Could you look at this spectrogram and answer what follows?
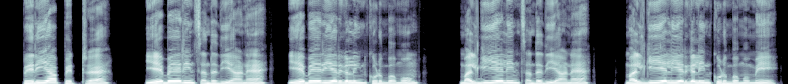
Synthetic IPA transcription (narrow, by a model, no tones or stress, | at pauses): pɛɾɪjaːpɛʈrɐ | eːbeːɾɪnsɐnd̪ɐðɪjaːnɐ | eːbeːɾɪjɐɾɣɐɭɪnkʊɽʊmbɐmɯmː | ɐlɣɪjeːlɪnsɐnd̪ɐðɪjaːnɐ | mɐlɣɪjeːlɪjɐɾɣɐɭɪnkʊɽʊmbɐmɯmeː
